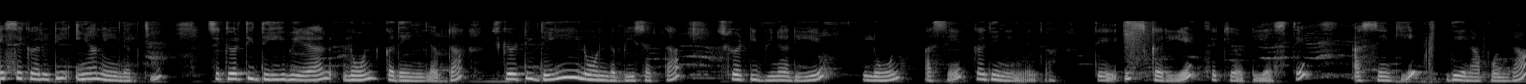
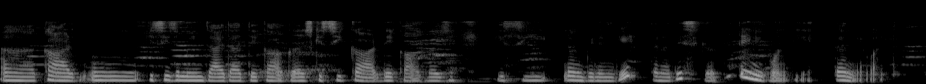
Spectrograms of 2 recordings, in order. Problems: none marked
